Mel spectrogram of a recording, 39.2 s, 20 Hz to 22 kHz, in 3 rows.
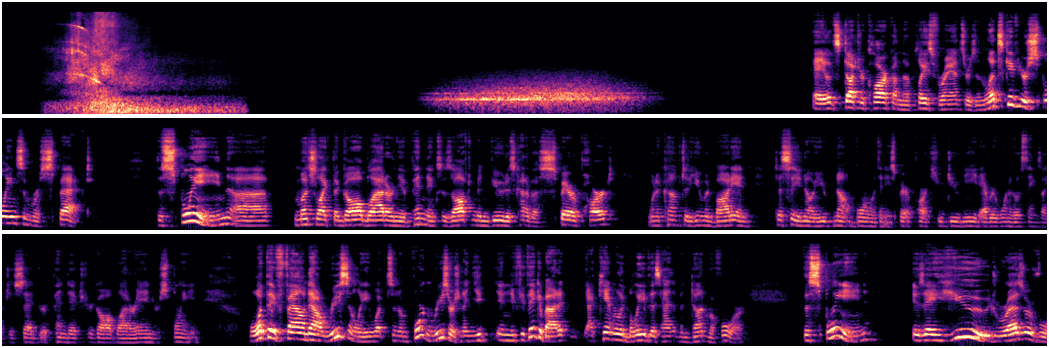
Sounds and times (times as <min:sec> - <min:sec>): Inside, small room: 0:09.1 - 0:39.1.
